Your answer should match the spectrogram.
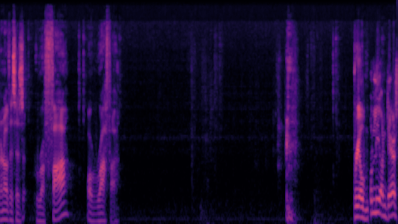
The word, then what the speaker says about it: Rafah: Is that how you pronounce that? Is it Rallah or is it Rallah? Or no, it's Rafah.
